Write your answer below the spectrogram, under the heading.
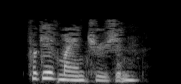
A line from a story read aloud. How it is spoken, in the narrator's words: I said quickly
